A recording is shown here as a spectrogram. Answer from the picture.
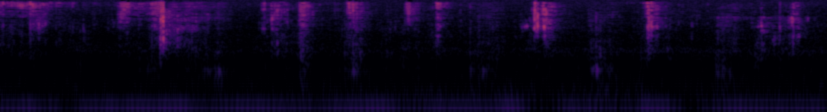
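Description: Crispy fried chicken being bitten into and chewed: a run of faint, irregular crunches from the breaded coating.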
